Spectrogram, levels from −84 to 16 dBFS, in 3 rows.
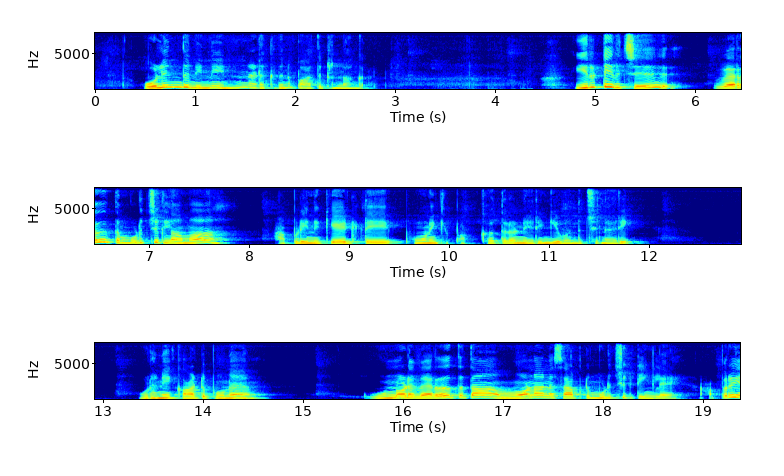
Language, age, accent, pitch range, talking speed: Tamil, 30-49, native, 175-240 Hz, 75 wpm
